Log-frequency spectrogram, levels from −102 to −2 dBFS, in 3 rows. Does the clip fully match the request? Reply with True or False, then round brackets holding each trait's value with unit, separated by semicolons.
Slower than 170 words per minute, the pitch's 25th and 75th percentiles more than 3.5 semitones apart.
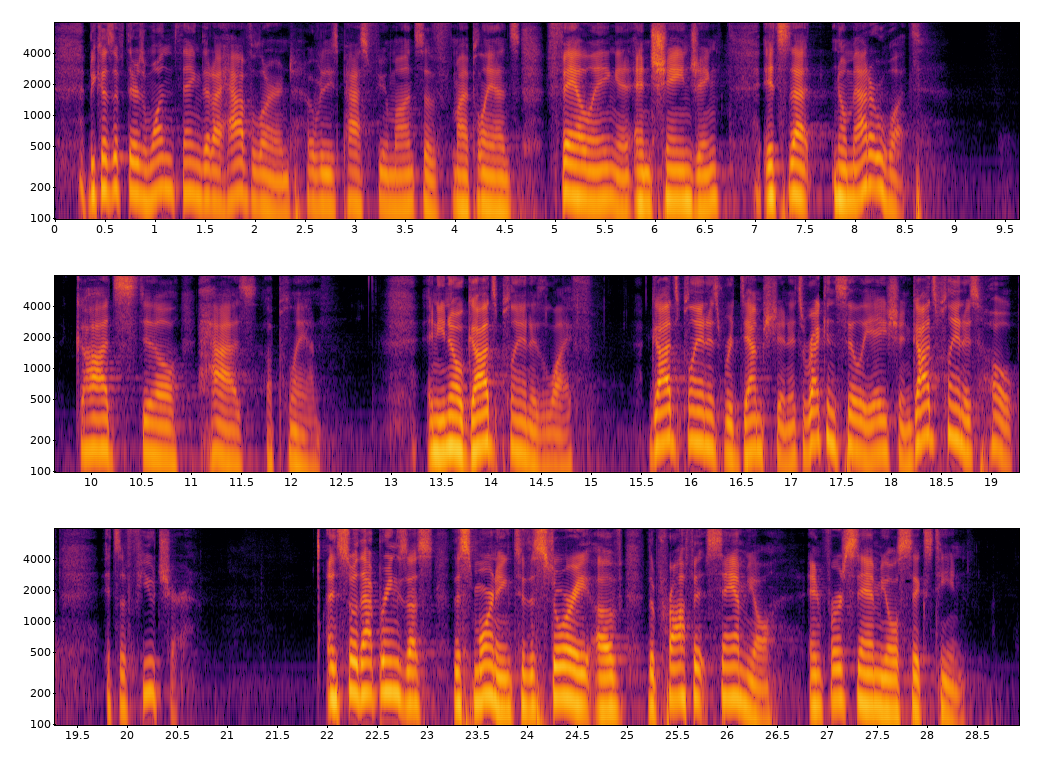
True (140 wpm; 4.4 semitones)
